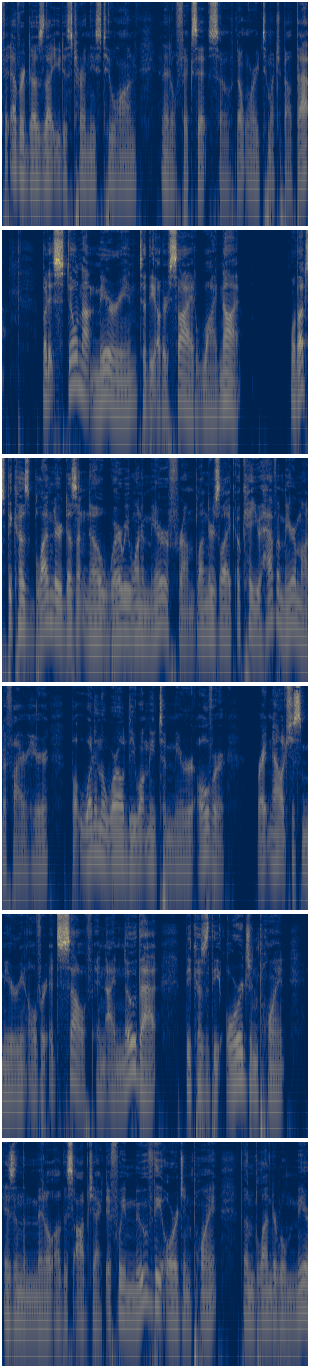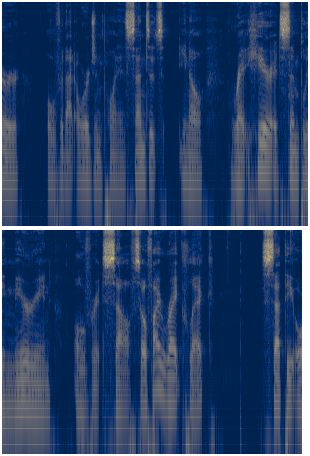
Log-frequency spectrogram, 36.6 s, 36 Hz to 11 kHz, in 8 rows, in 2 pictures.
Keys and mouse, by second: 1.8 click, 3.0 click, 3.9-4.6 middle drag, 5.3 middle click, 6.3 middle click, 8.8-9.2 middle drag, 20.5 middle click, 29.5-29.8 middle drag, 30.6 middle click, 35.1-36.6 right drag.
